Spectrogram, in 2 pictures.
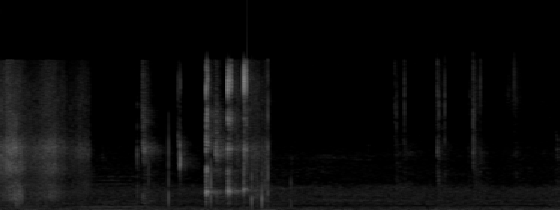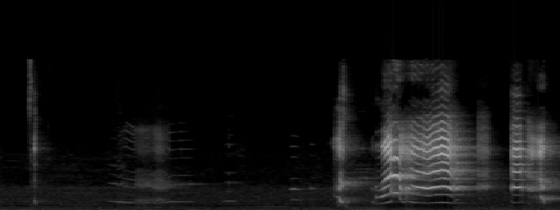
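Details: Full-term newborn baby: quiet room noise, then a few short, high-pitched newborn cries in the final seconds.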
